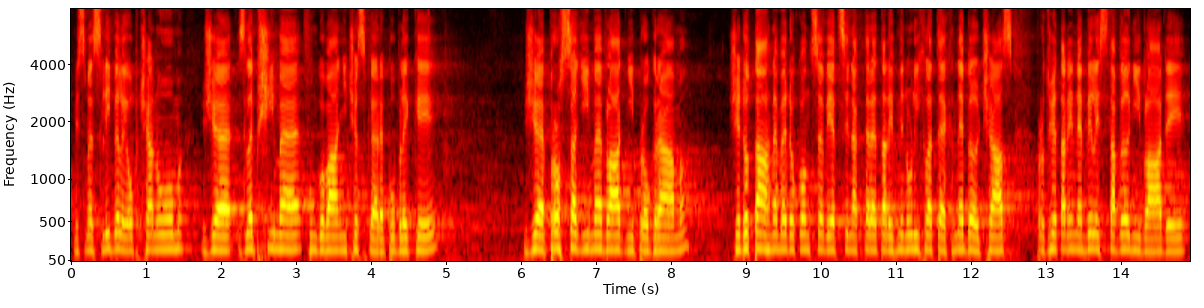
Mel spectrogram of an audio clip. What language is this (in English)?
Czech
